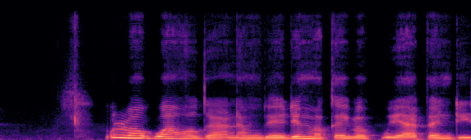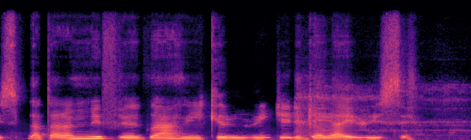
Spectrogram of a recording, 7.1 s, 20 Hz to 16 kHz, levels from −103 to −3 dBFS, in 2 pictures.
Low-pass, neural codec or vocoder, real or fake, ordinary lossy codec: 14.4 kHz; codec, 32 kHz, 1.9 kbps, SNAC; fake; none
